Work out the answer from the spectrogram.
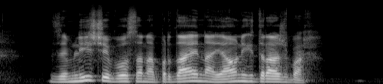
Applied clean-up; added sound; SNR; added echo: none; none; none; none.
